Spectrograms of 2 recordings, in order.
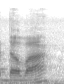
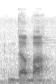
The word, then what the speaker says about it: दवा: से व है ना, व को भी बहुत लोग ब जैसा बोल देते हैं। लिखा दवा, बोल दिया दबा। वर्तनी यहाँ भी शुद्ध है, उच्चारण यहाँ भी अशुद्ध हो गया।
